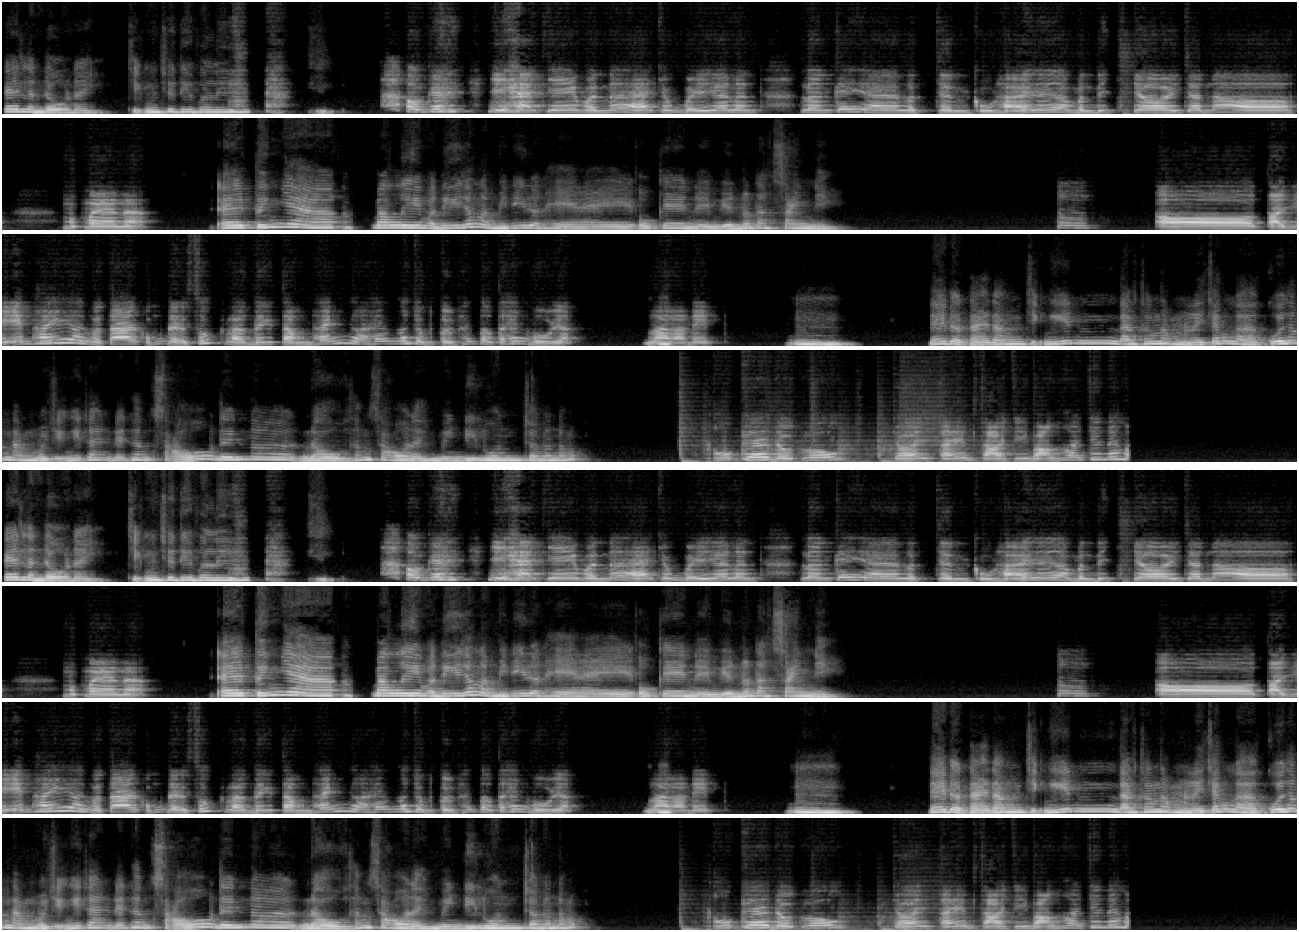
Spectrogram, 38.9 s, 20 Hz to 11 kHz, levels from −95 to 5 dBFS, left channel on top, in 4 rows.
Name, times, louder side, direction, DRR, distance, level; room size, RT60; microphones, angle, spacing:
voice 1, 0.0-1.8 2.3-2.5 11.3-16.0 24.3-24.4 25.3-25.8 26.4-33.5, right 2 dB, 35° right, 0.6 m, -20 dB
voice 2, 1.7-2.1 2.8-9.7 10.2-10.8 12.0-12.3 17.6-17.9 18.4-23.7 24.3-24.7 34.5-35.5 35.8-37.6, left 1 dB, 5° left, 4.2 m, -23 dB
sound 1, 31.5-31.8 34.2-36.9, left 1 dB, 50° left, 7.4 m, -44 dB
head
